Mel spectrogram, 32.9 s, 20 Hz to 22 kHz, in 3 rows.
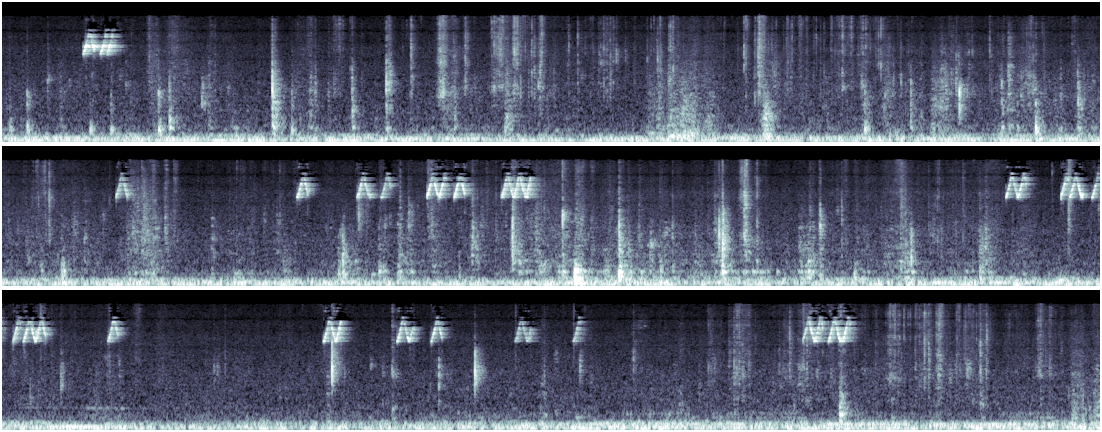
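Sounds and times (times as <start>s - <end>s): low steady hum: 0.0s - 32.9s.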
